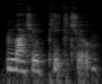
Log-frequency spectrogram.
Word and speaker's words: Machu Picchu: Machu Picchu. That's the correct pronunciation.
